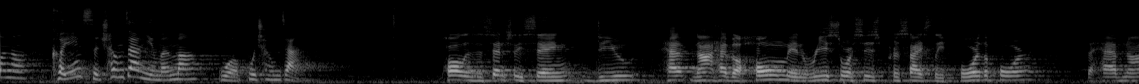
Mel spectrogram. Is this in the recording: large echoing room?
yes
